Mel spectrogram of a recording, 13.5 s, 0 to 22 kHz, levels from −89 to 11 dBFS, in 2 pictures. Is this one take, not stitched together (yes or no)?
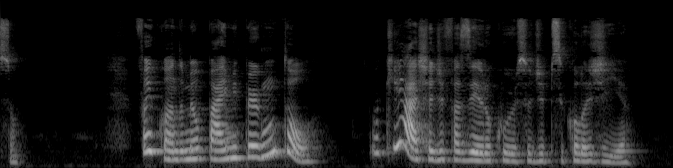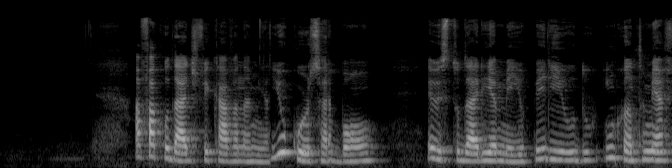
no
